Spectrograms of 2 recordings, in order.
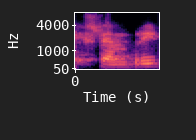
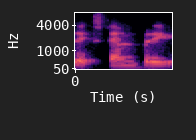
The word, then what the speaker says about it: extempore: old uh yes on childhood yes so the extempory topics we pronounce it as extemporary okay okay okay okay okay no problem i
